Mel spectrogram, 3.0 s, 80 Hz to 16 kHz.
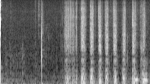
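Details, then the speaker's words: Pioneer SA-7500 amplifier, no signal, microphone held by the speakers: sharp scratchy static crackles as the volume knob turns, worst at the low-volume end; dirty volume potentiometer, to be cleaned. "of hear you can hear how staticky it is and of course i normally listen to it just at low volume so this bottom part is especially dirty"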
